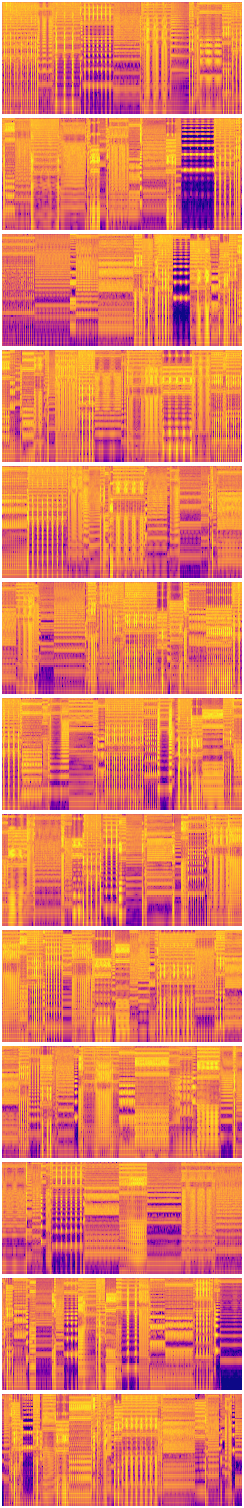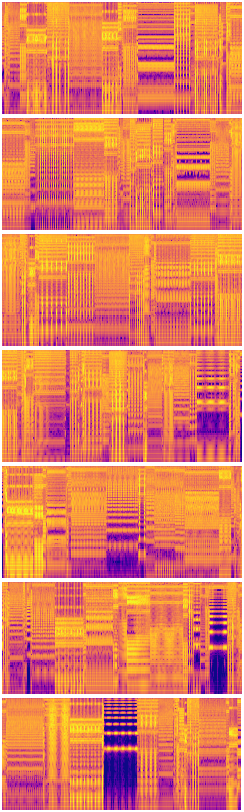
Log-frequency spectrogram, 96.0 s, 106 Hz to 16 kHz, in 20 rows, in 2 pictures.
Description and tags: generated with surge synthesizer and a random note generator
thanks for listening to this sound, number 527300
